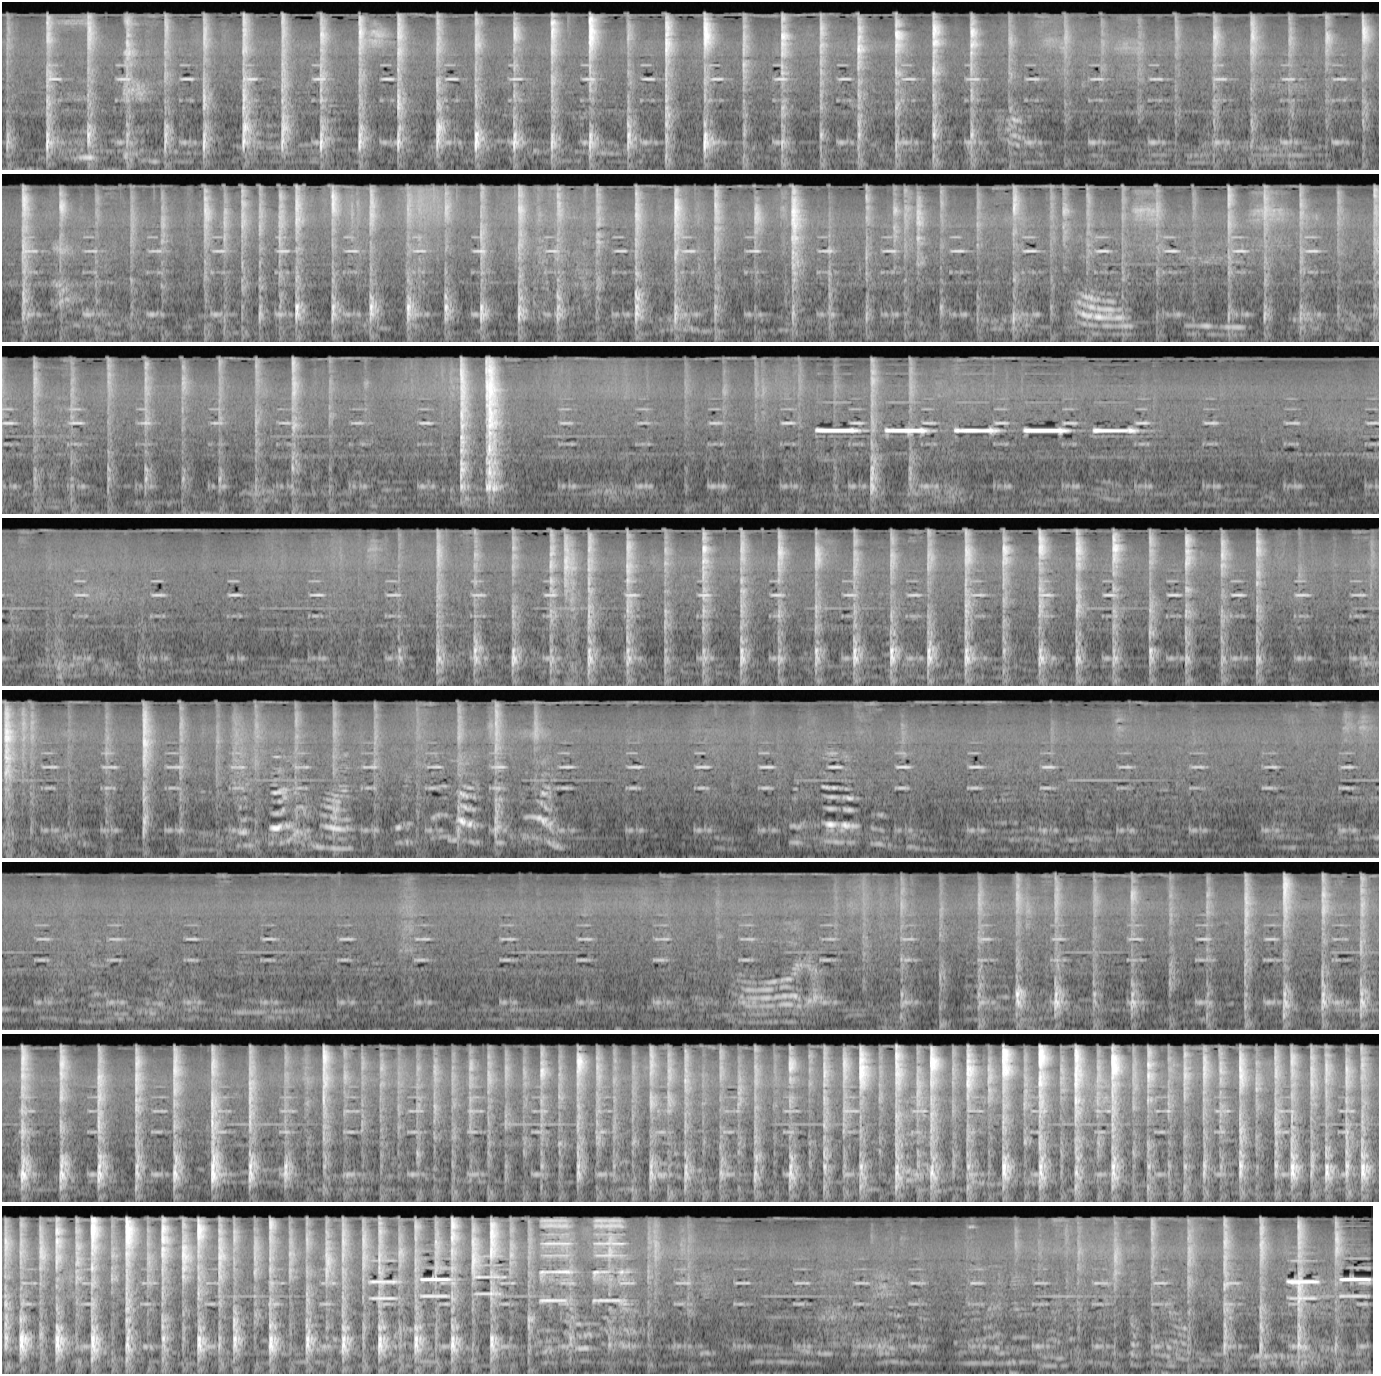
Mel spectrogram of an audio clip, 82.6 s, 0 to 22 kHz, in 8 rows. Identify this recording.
180081 Hospital Physiotherapy 01
A patient being treated during a Physiotherapy session
OWI, Monitors, Hospital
